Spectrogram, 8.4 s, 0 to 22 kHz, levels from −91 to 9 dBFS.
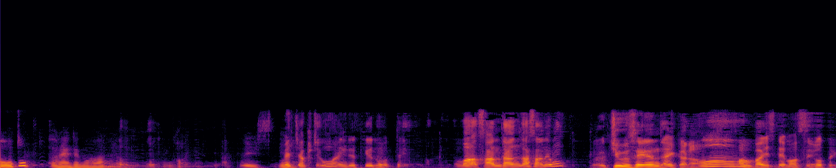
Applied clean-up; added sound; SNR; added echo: neural mask model DeepFilterNet 3.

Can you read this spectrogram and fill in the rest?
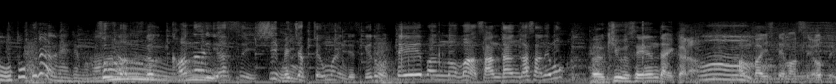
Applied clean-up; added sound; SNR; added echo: none; Bowed string instrument; 16 dB; none.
